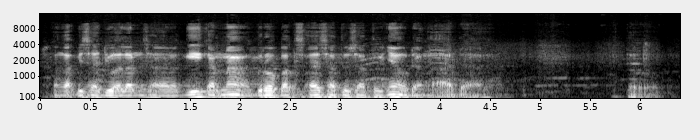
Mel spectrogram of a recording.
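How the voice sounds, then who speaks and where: At a moderate pace, a man speaks in a flat monotone with a very deep, low pitch, and the room echo is audible. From Madura, Indonesia. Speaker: former street food vendor sharing testimony. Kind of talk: testimony. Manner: casual, conversational.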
